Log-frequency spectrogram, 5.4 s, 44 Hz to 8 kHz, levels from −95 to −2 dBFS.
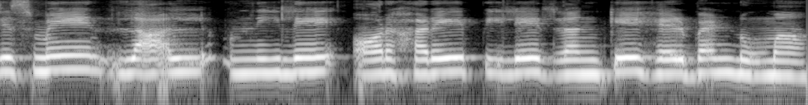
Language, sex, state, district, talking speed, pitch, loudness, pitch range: Hindi, female, Punjab, Kapurthala, 120 wpm, 215 Hz, -12 LUFS, 210-230 Hz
